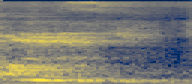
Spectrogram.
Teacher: Ketika kita menyebut em, maka getaran di hidung kerasa. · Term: guna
